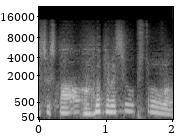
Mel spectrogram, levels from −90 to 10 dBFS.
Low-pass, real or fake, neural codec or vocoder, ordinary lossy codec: 14.4 kHz; fake; codec, 44.1 kHz, 0.9 kbps, DAC; AAC, 48 kbps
